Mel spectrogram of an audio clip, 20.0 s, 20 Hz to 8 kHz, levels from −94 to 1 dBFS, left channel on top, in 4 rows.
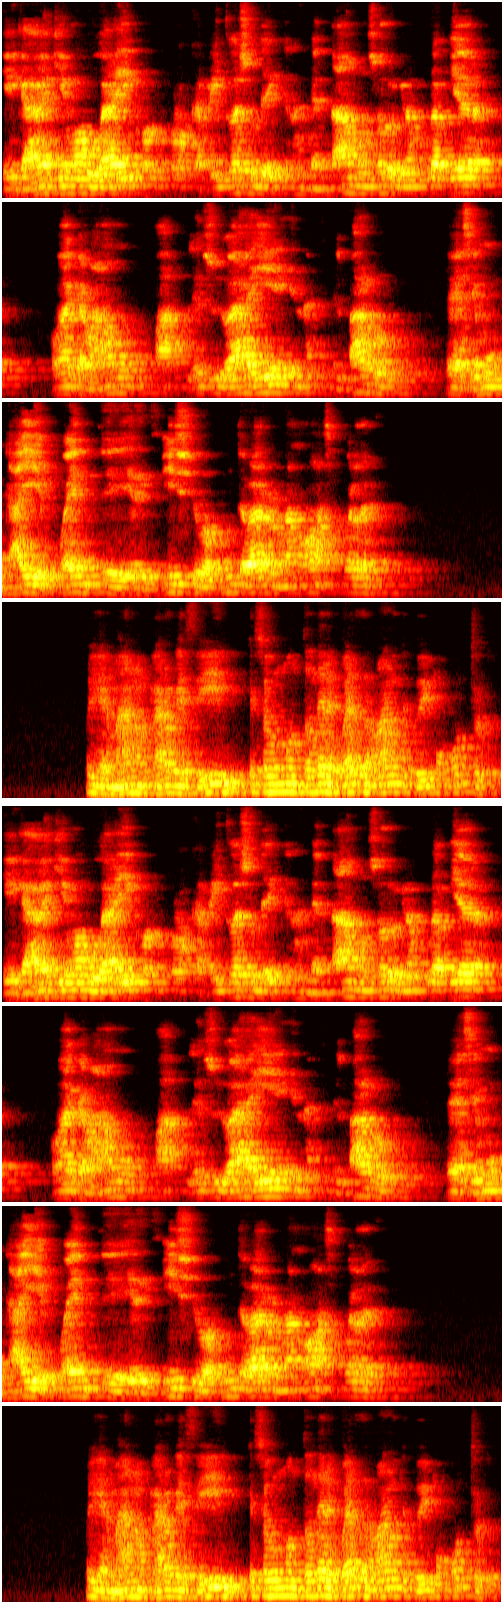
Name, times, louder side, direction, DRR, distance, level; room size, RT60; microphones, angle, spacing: voice 1, 0.0-4.8 5.5-8.8 9.4-13.7, left 1 dB, 65° left, -2 dB, 0.7 m, -22 dB
voice 2, 15.8-19.8, equal, 15° right, -2 dB, 0.4 m, -20 dB
2.6 x 2.1 x 3.4 m, 0.78 s
head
